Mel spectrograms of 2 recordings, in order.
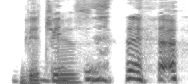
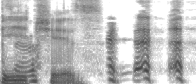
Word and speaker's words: beaches: Did I say it right, by the way? Bitches. Still a little sense of bitches, but that's beaches. beaches. B. Beaches. B. Beaches. Like a bee.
